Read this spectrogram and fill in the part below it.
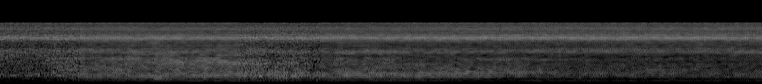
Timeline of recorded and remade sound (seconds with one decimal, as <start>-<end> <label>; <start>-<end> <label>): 0.0-0.8 recorded; 0.8-2.4 remade; 2.4-3.2 recorded; 3.2-7.6 remade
